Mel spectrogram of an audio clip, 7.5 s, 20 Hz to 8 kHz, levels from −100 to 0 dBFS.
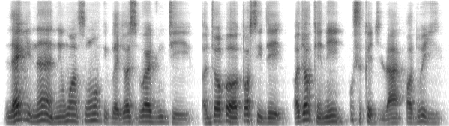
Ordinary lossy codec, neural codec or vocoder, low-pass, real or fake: none; codec, 16 kHz, about 1 kbps, DyCAST, with the encoder's durations; none; fake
